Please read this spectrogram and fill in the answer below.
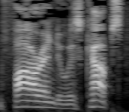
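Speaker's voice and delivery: ordinary delivery, nothing marked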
